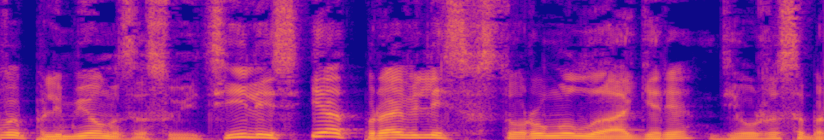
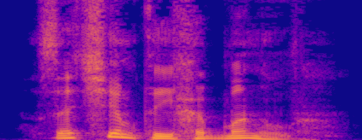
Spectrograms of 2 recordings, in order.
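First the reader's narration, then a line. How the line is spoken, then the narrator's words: Inquiring whisper. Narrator (Russian): Поинтересовалась снежный шепот, возникший словно из воздуха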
